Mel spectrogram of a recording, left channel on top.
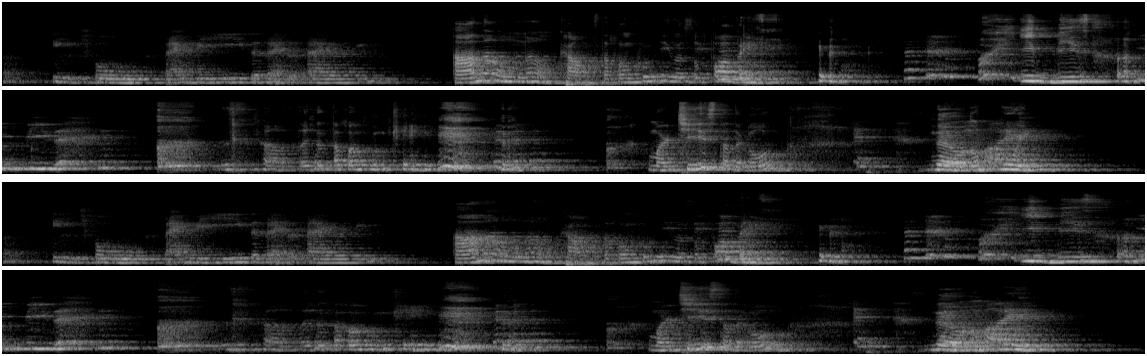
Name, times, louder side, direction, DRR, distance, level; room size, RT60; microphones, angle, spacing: voice 1, 0.5-1.4 1.6-3.7 6.9-7.5 9.0-9.5 11.3-12.5 16.3-16.6 19.9-21.7, left 1 dB, 15° right, -7 dB, 1.1 m, -34 dB
voice 2, 4.5-7.6 8.2-8.3 9.8-11.3 13.0-16.6 17.5-19.9 20.7-21.7, left 2 dB, 75° left, 3 dB, 0.6 m, -30 dB
5.1 x 3.1 x 3.2 m, 1.4 s
head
